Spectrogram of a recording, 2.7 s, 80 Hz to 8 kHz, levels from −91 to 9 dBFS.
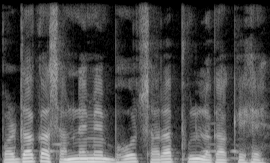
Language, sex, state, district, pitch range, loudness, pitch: Hindi, male, Arunachal Pradesh, Longding, 130-160 Hz, -13 LUFS, 145 Hz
